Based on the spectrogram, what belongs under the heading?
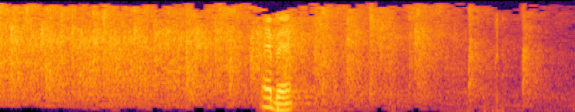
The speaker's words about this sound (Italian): Facciamo un forte applauso alle mogli che... e anche ai mariti.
